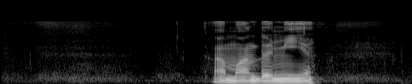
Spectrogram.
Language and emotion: Russian, neutral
